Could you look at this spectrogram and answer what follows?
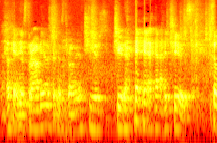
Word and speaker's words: na zdravlje: How do you say cheers in Croatian? Živjeli Bog, different. Živjeli Bog? Na zdravlje. Okay, na zdravje.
